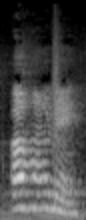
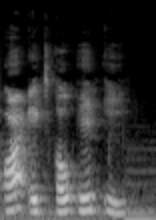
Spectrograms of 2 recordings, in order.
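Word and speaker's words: Rhône: Oh, just to let you know, this color here is called Ahone. And it's spelled R-H-O-N-E. I thought it was Rhone, but no, it's Ahone in French.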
